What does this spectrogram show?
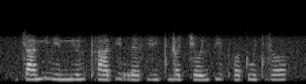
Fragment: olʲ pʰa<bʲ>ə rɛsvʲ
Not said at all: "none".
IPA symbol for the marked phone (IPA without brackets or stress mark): pʲ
